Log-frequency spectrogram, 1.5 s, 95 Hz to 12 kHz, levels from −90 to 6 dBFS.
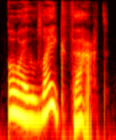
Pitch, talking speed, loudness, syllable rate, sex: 225 Hz, 165 wpm, -15 LUFS, 3.7 syllables/s, female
